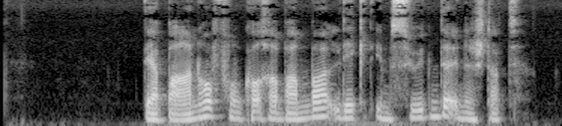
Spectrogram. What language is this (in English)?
German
